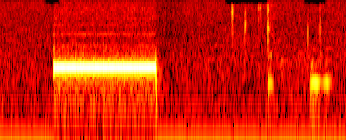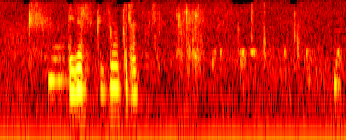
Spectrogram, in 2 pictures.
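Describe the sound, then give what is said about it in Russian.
A steady one-second telephone tone sounds over a phone line during a call to an energy-equipment plant, followed by a quick, irregular run of short touch-tone dialing beeps, thin and moderately loud. “Переведите телефон в тональный режим, затем наберите номер нужного вам абонента или дождитесь ответа секретаря.”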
